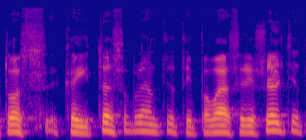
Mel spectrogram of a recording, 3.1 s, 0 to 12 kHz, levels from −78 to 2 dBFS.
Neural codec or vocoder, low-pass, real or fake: none; 9.9 kHz; real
